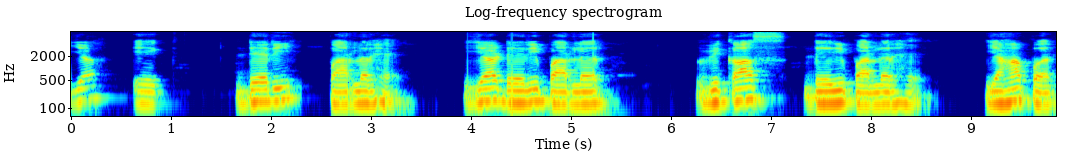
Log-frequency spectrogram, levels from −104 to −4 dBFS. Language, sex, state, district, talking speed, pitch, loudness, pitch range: Hindi, male, Bihar, Supaul, 105 wpm, 135 Hz, -33 LUFS, 130-155 Hz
